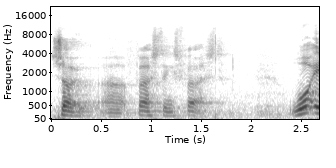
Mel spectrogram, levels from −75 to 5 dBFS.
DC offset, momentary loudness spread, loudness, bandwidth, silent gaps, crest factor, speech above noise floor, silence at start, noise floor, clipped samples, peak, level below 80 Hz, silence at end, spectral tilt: under 0.1%; 24 LU; -31 LUFS; 15.5 kHz; none; 20 dB; 25 dB; 0 s; -52 dBFS; under 0.1%; -8 dBFS; -56 dBFS; 0 s; -4 dB/octave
